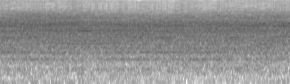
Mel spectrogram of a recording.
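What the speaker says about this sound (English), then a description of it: "We've got a plane coming right across our flight plan." An airplane passes overhead in a steady, broad roar that holds evenly throughout, fairly loud and alone with no voices.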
